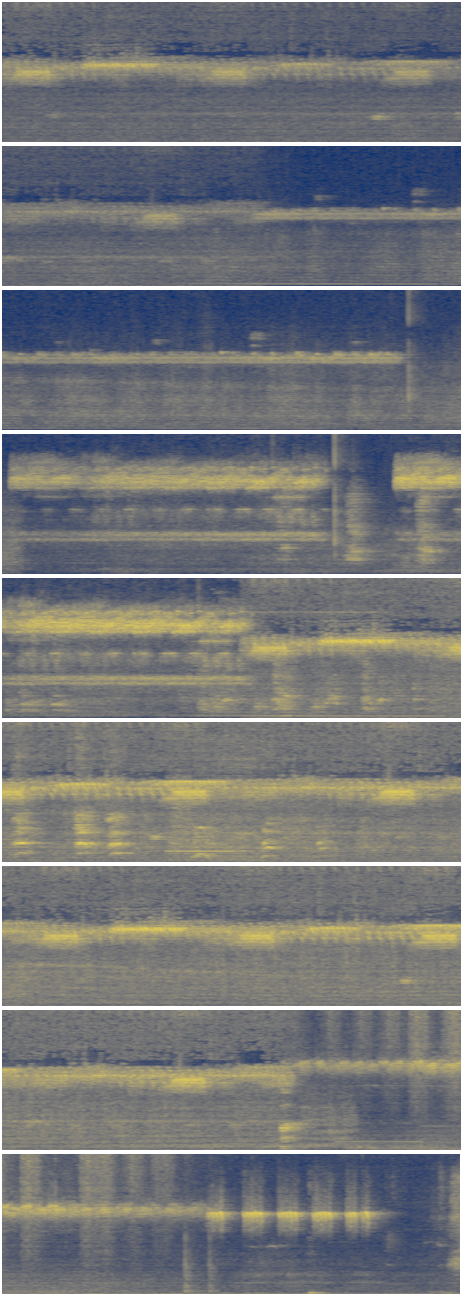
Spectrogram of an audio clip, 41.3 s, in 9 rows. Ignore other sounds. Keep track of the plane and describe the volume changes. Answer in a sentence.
The loudness of the plane goes up.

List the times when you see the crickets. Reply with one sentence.
You can hear the crickets from 0.0 to 41.2 s.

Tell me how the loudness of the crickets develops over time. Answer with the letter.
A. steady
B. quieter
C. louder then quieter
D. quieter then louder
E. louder
E.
